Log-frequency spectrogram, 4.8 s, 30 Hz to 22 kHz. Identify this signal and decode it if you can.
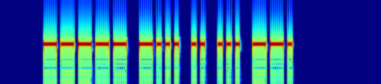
Morse code, heard as a keyed tone, about 22 wpm, 700 Hz. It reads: 0BISG
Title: Code Groups - 5 Letter:Numbers - 22wpm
